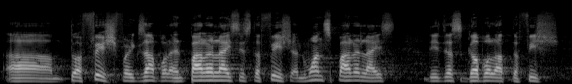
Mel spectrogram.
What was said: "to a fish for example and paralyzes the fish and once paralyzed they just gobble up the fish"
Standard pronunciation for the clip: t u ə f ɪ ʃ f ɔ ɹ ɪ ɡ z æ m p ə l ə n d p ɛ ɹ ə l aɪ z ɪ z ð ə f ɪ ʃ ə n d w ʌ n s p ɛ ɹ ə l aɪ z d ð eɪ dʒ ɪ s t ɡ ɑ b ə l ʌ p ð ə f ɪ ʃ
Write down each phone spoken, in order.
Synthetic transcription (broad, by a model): t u ə f ɪ ʃ f ɔ ɹ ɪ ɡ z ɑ m p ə l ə n p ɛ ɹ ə l aɪ s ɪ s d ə f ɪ ʃ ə n w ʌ n s p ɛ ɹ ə l aɪ s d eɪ dʒ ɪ s ɡ ɑ b ə l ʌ p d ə f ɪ ʃ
